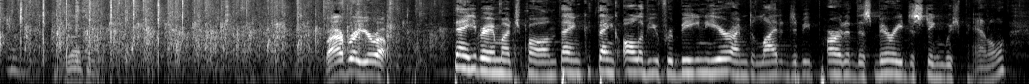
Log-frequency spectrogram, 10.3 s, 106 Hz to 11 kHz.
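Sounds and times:
audience applause at a panel event: 0:00.0 - 0:04.6
speech: 0:00.1 - 0:01.2, 0:03.2 - 0:10.2.

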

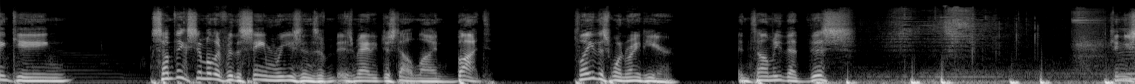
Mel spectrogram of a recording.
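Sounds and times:
speech: 0:00.0 - 0:00.8, 0:01.5 - 0:05.0, 0:05.8 - 0:06.8, 0:07.4 - 0:08.6, 0:11.1 - 0:11.3
faint hum: 0:00.0 - 0:11.3
deep heartbeat thumping: 0:08.2 - 0:11.3.

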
